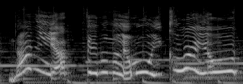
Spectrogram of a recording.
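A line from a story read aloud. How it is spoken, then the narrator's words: Shrill high-pitched voice. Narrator (Japanese): ってやっぱり甲高い声で言うんですよ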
